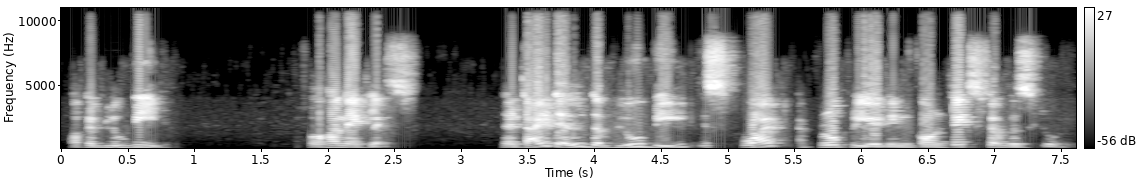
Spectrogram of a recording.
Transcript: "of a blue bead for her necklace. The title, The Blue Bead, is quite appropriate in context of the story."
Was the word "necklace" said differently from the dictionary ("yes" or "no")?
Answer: no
